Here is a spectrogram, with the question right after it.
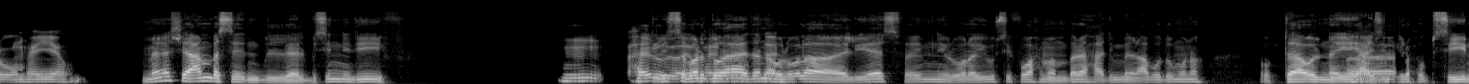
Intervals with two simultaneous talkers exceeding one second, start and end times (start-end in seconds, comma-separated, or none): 6.3-7.8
